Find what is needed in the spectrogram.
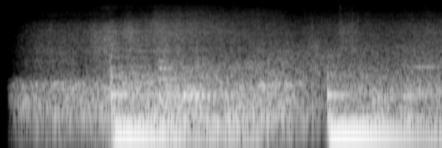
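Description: Ocean surf breaking on rocks, a steady rush of sea noise that fades in at the start. About a second in, deep held music notes come in over it, and a second one enters a little after three seconds.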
